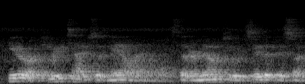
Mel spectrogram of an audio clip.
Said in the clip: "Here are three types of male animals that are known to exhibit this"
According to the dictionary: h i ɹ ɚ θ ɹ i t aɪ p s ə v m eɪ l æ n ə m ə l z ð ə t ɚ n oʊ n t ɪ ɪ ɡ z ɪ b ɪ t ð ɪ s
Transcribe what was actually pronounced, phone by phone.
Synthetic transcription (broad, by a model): h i ɹ ɚ θ ɹ i t aɪ p s ə v m eɪ l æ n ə m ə l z ð ə t ɚ n oʊ n t ɪ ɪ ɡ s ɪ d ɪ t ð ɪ s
